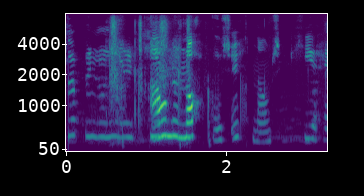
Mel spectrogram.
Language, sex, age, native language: Icelandic, male, 10, Icelandic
